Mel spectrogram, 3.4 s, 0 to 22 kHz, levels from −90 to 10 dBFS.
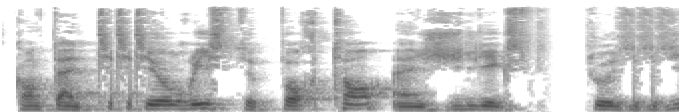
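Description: At 0.56 to 0.74 s comes a repeated buffer: fresh audio was not ready, so the device replayed the last block, here about 93 ms long, which fits a 4096-sample buffer, twice more. It is heard as a stutter, the same fragment of speech sounding three times with a hard join at each restart. On a spectrogram the repeats show as identical blocks side by side, separated by sharp vertical edges where the waveform jumps.

Just after "portant un gilet", from 2.61 to 2.69 s, a short stall from a late packet holds the last sound for 66 ms. The jitter buffer ran dry, so the receiver stretched what it had until the packet arrived, then resumed at the same point with nothing lost. It is heard as a briefly prolonged, slightly buzzy sound. A waveform shows a short stretch of near-periodic repetition, and a spectrogram shows horizontally smeared, frozen harmonics.

Right after, from 2.71 to 2.94 s, a call audio freeze adds a 206 ms gap. 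The last sound continues as a fading buzz and then drops to silence for about 150 ms before the speech picks up where it left off. The likely cause is packets held up in transit, emptying the jitter buffer. A spectrogram shows a decaying smear followed by a blank column.

From 3.17 to 3.35 s, later in the same stretch after "portant un gilet", a second repeated buffer plays the same roughly 93 ms block two extra times. It produces another hard-edged stutter that looks the same on a spectrogram.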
